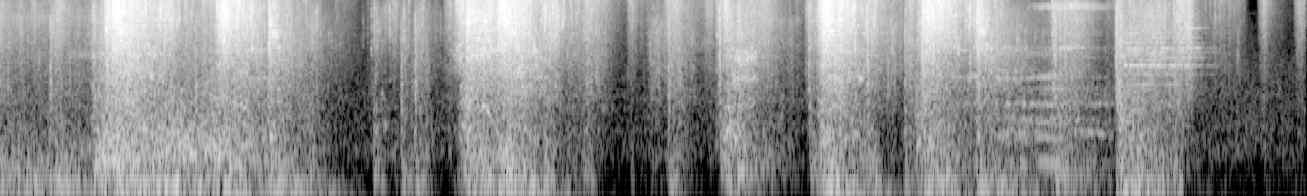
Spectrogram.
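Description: Heavy blows land with loud crashes and bursts of fire.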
